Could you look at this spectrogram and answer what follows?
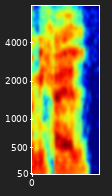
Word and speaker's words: Michael: Digo Michael, no Michael, porque estamos en el ambiente alemán. Entonces esto se pronuncia Michael Maestlin.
